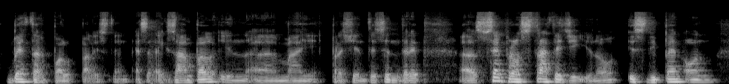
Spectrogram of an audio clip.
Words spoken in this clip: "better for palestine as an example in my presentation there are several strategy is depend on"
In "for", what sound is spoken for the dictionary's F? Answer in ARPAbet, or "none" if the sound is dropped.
P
